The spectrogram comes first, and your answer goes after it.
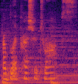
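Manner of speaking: usual speaking voice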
